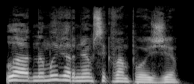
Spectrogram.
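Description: A man reading an audiobook, voicing a calm young clerk who questions in a measured, quietly insistent way. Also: fairly high pitch, no echo, clean studio sound, pitched above the performer's own voice. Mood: probing.

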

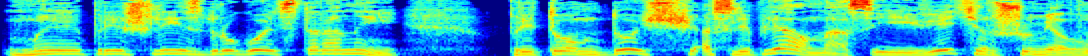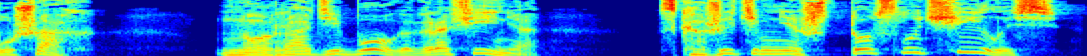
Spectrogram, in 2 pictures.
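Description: An earnest young nobleman from an old storybook, read by a male narrator. He asks with urgency and rises in pitch with lively swings. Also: unhurried, breathy edge. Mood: puzzled.

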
